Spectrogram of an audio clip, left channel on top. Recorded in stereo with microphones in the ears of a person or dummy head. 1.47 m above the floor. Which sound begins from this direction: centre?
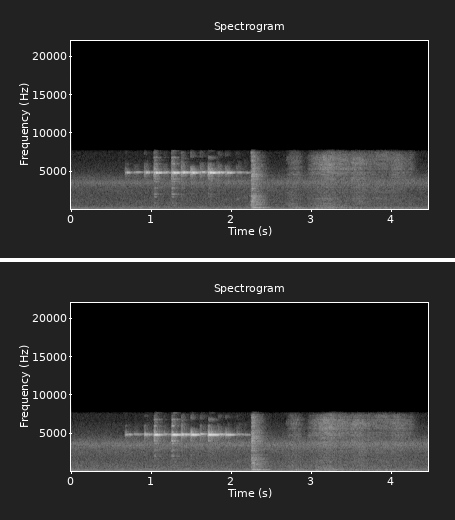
Tearing paper, at 2.7 s.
